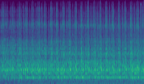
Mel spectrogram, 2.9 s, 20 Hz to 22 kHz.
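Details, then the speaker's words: 1978 Triumph Spitfire 1500, sat for years, cranking with a spark tester fitted. The starter cranks evenly at about four beats a second with a steady whine, but the engine never catches; the tester confirms no spark. "no no spark what a Wally so it didn't bark off the time before at all"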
